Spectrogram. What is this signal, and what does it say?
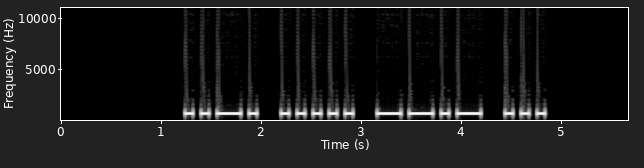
Morse code, heard as a keyed tone, about 15 wpm, 700 Hz. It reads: F5QS
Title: DXCC-100 Call Signs - 4 Characters - 15wpm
